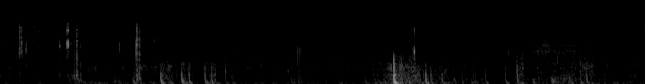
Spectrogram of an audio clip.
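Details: Jaw clicking while eating: soft chewing and biting with several sharp clicks and crunches as the jaw works.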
